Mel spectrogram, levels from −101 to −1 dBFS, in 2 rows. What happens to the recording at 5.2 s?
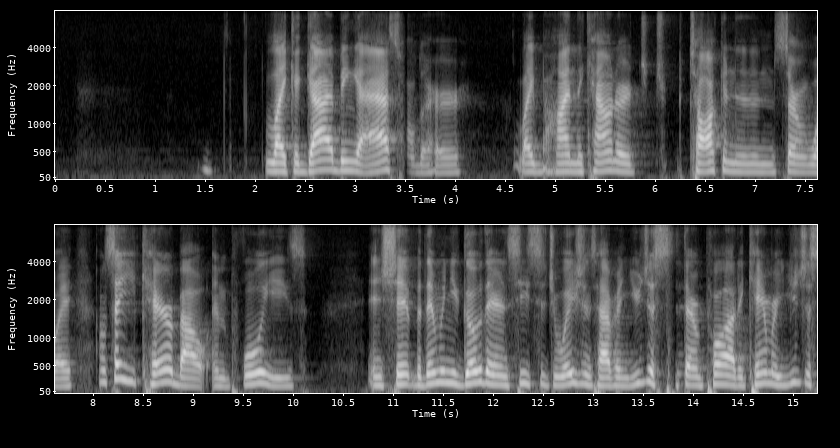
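Nothing goes wrong at 5.2 s: the speech carries on intact through the call path, with its band ending at about 8 kHz as a wideband call codec such as G.722 would leave it.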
